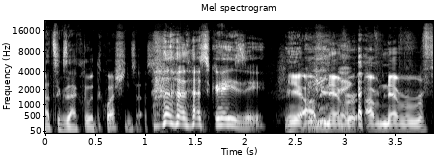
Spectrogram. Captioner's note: laughs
